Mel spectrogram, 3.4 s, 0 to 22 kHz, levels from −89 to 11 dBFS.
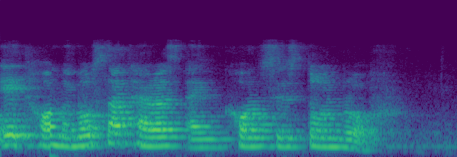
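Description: At 0.37 to 0.39 s there is a skip ahead. Roughly 0.4 s of speech was dropped and the two sides were joined with no filler, so the sound jumps abruptly mid-flow. A waveform shows a sudden discontinuity, and a spectrogram shows harmonics breaking off and restarting elsewhere.

From 0.49 to 1.44 s, and again from 2.30 to 3.40 s, a jitter buffer speed-up trims repeated pitch-period-sized slices to drain excess delay. Playback runs at 107% and then 109%, losing roughly 70 ms and 100 ms, so the speech sounds hurried at unchanged pitch. A spectrogram shows compressed timing with harmonics unshifted. The Opus call path's spectrum stops near 8 kHz.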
